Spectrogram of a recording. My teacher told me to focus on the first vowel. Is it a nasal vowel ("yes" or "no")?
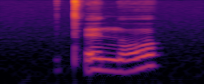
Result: no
